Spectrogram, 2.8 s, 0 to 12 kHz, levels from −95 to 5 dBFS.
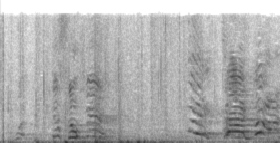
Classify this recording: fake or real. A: real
